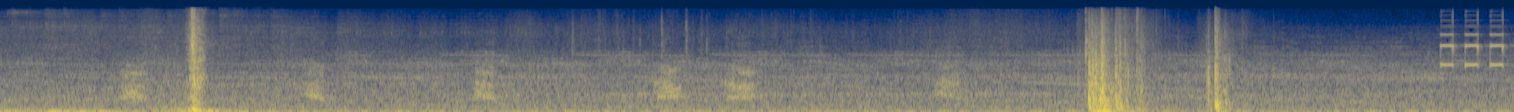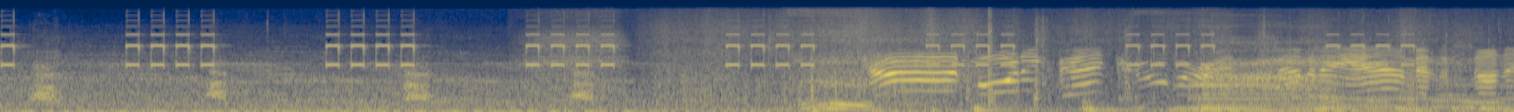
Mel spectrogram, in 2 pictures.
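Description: Alarm clock beeping in quick groups of four short, high beeps, starting about halfway through and repeating steadily. Earlier, a few sharp hits sound over low music.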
